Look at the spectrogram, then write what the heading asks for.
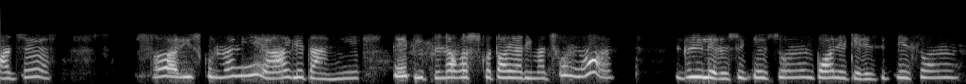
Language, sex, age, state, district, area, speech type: Nepali, female, 18-30, West Bengal, Kalimpong, rural, conversation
